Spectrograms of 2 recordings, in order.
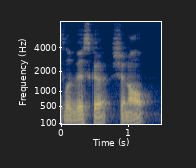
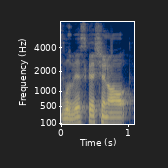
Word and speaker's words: Laviska Shenault: That is Laviska Shenault. Did I say it right? – Yeah. Yes, okay. You did. – That is Laviska Shenault, who has 21 catches for 388 yards and two touchdowns.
